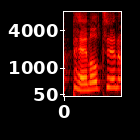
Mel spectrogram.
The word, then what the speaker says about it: Pendleton: It's a hard D.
